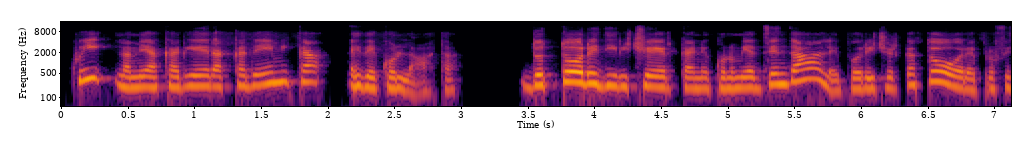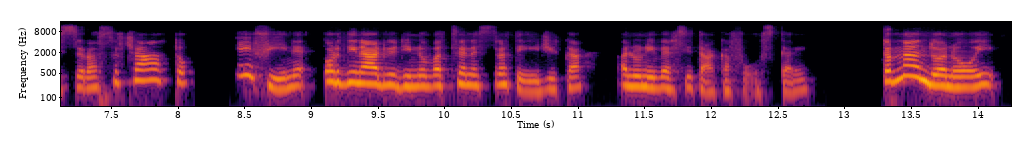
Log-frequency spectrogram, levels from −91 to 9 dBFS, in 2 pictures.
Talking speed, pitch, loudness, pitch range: 120 wpm, 215 Hz, -23 LUFS, 190-265 Hz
